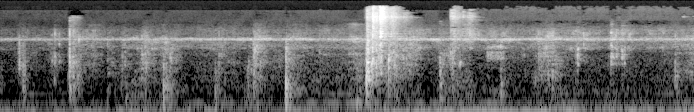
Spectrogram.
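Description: Faint handling and moving-about noises in a garage: scattered light clicks and knocks, with one louder, brief clatter about four and a half seconds in, over a steady low hum and a faint, steady high-pitched tone.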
